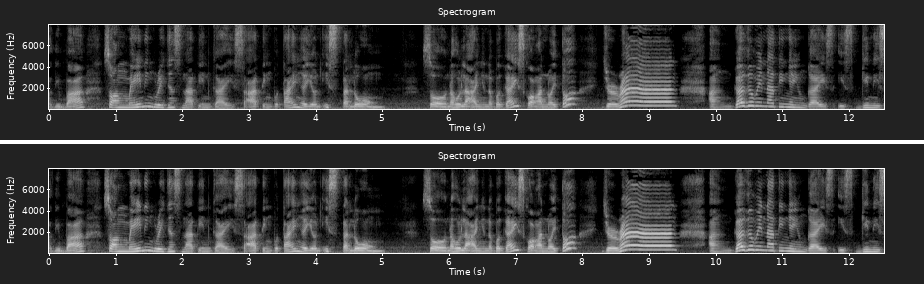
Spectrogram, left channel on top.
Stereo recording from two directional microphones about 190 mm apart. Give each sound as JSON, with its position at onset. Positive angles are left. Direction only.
{"t": 0.1, "sound": "a woman's voice", "side_deg": -10}
{"t": 8.4, "sound": "female singing", "side_deg": -15}
{"t": 9.8, "sound": "a woman's voice", "side_deg": -15}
